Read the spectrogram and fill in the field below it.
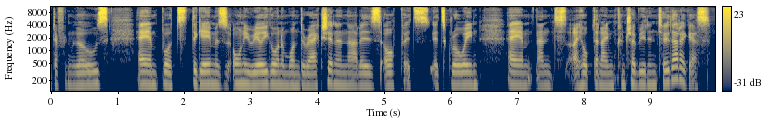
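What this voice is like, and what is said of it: Irish Donegal accent. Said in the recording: “the accent is a giveaway from Donegal”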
